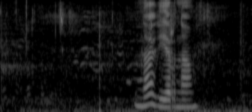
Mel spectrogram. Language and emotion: Russian, neutral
